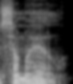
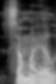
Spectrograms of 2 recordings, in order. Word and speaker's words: Samael: In Hebrew, the name Samael is spelled Samech Mem Aleph Lamed, from right to left. The first two letters are Samech and Mem, making the sound Sum.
